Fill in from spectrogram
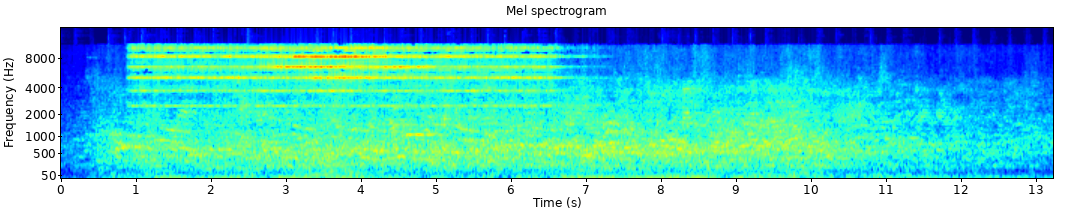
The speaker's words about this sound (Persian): زنگ کلاس به صدا در اومده شما هم آروم آروم و سلونه سلونه از زنگ تفری دل کندید دارید میاین به سمت کلاس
